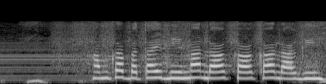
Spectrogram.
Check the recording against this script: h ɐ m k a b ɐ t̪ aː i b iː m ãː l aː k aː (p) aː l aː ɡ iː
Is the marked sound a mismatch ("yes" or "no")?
yes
